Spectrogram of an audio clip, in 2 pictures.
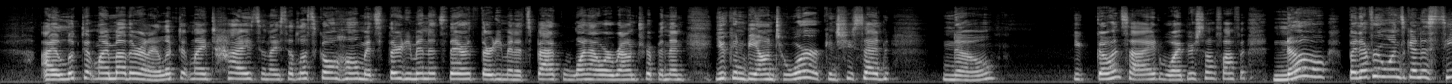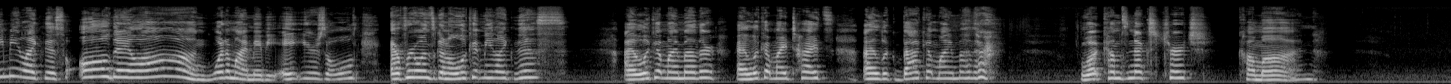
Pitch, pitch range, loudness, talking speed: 265 Hz, 235-295 Hz, -18 LUFS, 195 wpm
